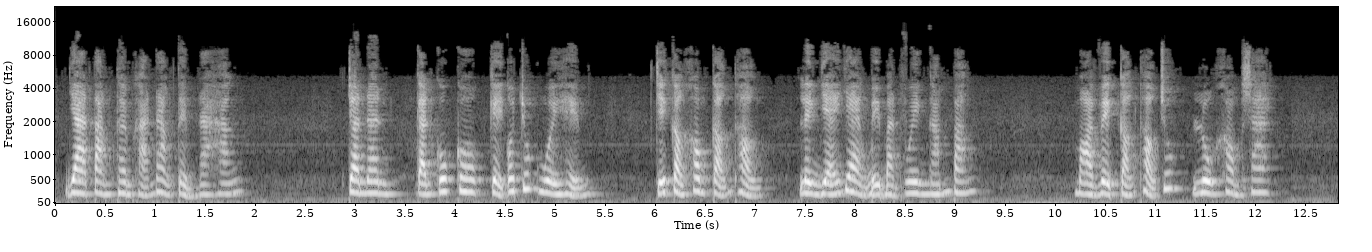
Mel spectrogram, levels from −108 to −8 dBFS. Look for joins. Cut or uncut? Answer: cut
